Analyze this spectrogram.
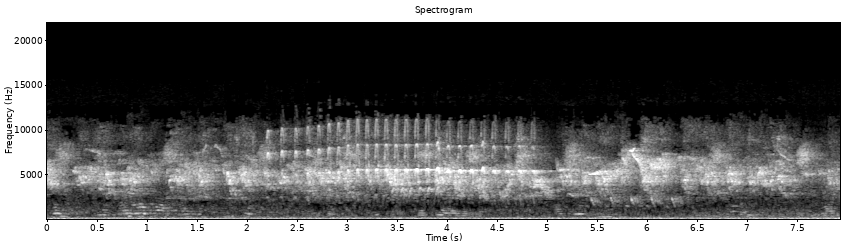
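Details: Lesser spotted woodpecker (Dendrocopos minor) chick calling insistently from the nest as the female arrives to feed it, excited by her presence: a rapid, high, scratchy stream of repeated chirps that swells in the middle.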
